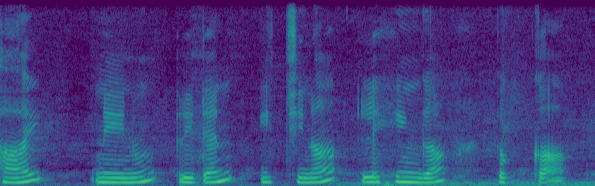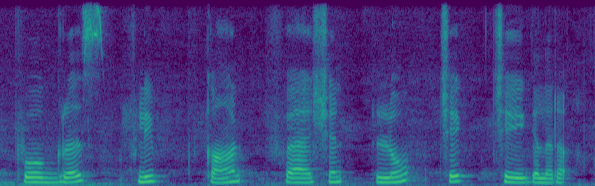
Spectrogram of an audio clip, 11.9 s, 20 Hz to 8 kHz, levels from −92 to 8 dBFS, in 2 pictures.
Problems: none marked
